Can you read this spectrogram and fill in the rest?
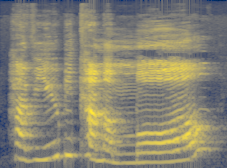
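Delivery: loud, high, slow jeering schoolboy; shouted playground taunt; taunting bully. A narrator's reading. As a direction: sneer it out at her, loud and drawn out. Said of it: "he asked".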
